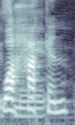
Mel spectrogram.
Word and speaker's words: Oaxacan: Oaxacan. Wa, like, wa. Like, as yeah. if it were spelled with the W, but it's not. Okay. – It's like an O-A-X, yeah.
